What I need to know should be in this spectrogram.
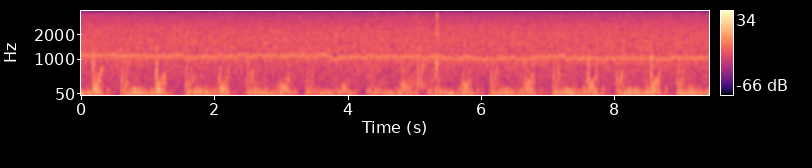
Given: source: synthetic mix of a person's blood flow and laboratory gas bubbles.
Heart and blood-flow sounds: Doppler ultrasound of blood flow; precordium
4.80-5.20 s: bubbles
5.29-5.41 s: bubbles
From the record:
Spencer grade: 1 (occasional bubble signal discernible with the cardiac motion signal, with majority of cardiac periods free of bubbles); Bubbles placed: anywhere in the cardiac cycle

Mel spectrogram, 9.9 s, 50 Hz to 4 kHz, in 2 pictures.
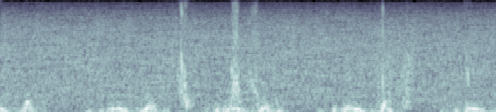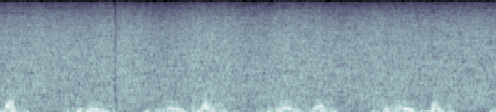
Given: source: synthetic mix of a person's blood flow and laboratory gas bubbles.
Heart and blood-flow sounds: Doppler ultrasound of blood flow; precordium
1.73-1.94 s: bubbles
2.27-2.44 s: bubbles
2.46-2.65 s: bubbles
3.74-4.13 s: bubbles
4.63-4.72 s: bubbles
From the record:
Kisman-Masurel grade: 222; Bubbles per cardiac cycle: several, 3 to 8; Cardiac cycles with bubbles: 10 to 50%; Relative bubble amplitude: moderate (0.250 to 0.450); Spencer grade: 2 (many but less than half of the cardiac periods contain bubble signals, singularly or in groups); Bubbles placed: anywhere in the cardiac cycle

